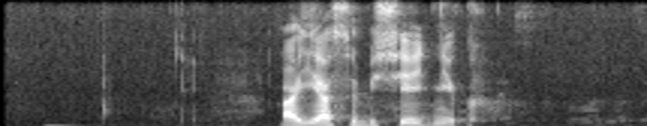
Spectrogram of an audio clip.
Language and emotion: Russian, neutral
